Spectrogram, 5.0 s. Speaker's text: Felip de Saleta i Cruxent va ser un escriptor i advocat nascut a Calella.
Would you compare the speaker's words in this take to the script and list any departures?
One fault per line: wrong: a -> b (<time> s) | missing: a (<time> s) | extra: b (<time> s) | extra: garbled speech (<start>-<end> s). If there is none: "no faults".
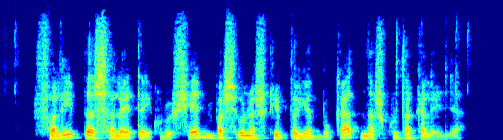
no faults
